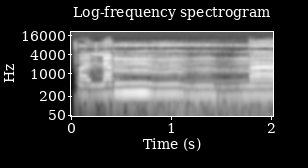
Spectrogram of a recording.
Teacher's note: जब भी मीम पे तशदीद आएगी, डब्ल्यू का साइन, तो मीम की आवाज़ नाक में ले जाके एक उंगली जितनी ठहराते हैं, इसे मीम पे तशदीद का गुन्ना कहते हैं.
